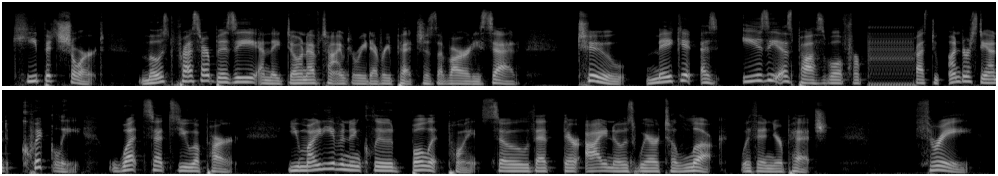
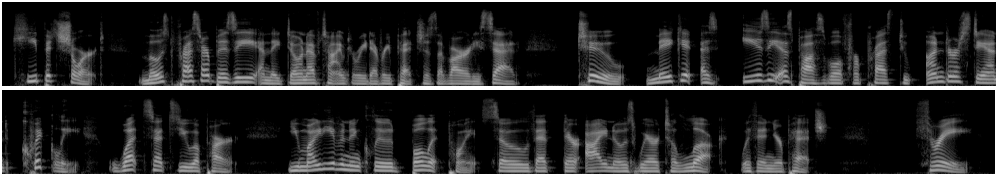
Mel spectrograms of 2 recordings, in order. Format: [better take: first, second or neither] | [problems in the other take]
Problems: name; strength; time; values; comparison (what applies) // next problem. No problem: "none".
second | audio freezing; at 8.5 s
